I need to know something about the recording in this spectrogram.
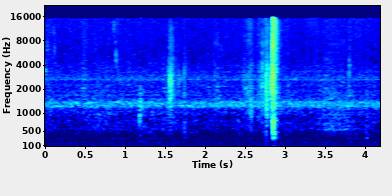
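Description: A few faint taps and clicks from a diamond painting canvas being handled on a light pad, the sharpest almost three seconds in, over a faint steady hum.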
